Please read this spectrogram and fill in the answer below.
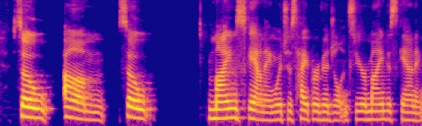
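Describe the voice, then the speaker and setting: A woman with an American accent, medium pitch, ordinary pitch variation and an animated tone, in a very clean recording with a silent background. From New York. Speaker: intimacy and relationship coach. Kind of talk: live stream talk.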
